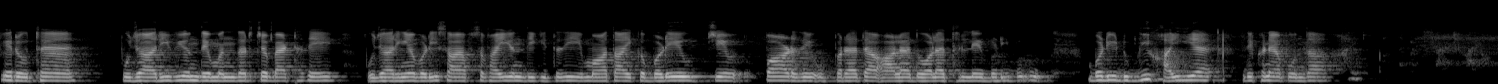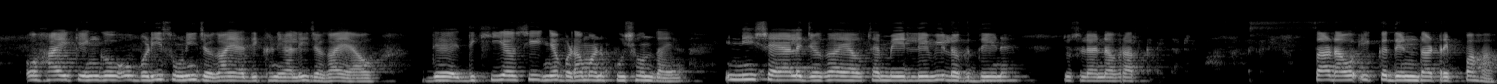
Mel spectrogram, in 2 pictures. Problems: none marked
